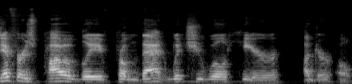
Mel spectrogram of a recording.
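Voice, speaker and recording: Doing a put-on character voice, a man talks at a moderate pace and medium pitch, with ordinary pitch variation and big swings in loudness. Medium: read story. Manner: formal, dry.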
